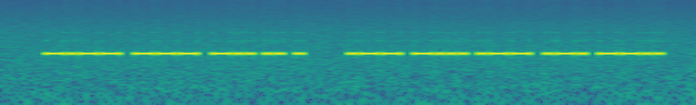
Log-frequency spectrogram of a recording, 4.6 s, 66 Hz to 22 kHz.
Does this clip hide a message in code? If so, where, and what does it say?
Yes: Morse code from 0.2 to 4.5 s, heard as a keyed tone, hand-sent with a paddle, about 32 wpm, 1140 Hz. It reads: YODIE WBWRZ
